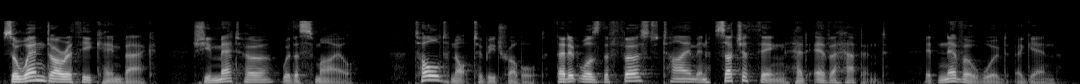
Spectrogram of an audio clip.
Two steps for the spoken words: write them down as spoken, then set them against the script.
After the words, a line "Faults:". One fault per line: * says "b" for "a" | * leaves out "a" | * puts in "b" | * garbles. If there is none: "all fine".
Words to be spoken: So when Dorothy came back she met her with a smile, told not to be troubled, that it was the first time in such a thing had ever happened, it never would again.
So when Dorothy came back she met her with a smile, told not to be troubled, that it was the first time in such a thing had ever happened, it never would again.
Faults:
all fine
